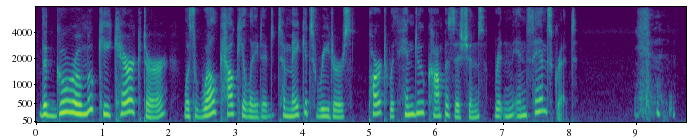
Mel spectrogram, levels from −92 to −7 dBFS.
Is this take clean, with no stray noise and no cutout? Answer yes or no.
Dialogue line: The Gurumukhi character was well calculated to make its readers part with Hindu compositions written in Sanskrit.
no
